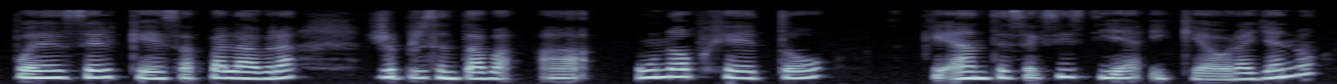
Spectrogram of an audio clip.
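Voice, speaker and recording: A woman's voice: on the high side, fairly even intonation, normal speed, gravelly, warm tone, dry recording, highs cut off. A young woman teaching a language lesson, explaining step by step and often checking with a questioning "¿no?". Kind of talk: recorded lecture.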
